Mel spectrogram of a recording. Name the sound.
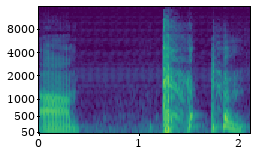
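cough into the microphone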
